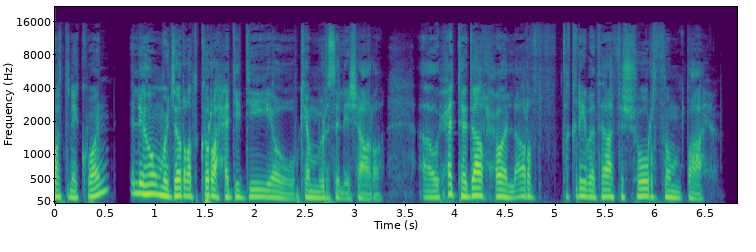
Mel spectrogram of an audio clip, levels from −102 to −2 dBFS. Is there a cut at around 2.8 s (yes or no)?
no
